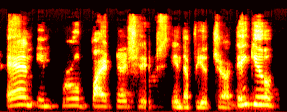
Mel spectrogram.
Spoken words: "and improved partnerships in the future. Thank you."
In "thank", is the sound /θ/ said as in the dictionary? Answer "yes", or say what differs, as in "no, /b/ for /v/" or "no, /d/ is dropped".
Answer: no, /t/ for /θ/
